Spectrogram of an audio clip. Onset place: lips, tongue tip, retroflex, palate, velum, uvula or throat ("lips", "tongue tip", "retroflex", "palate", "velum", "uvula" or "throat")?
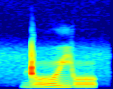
retroflex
